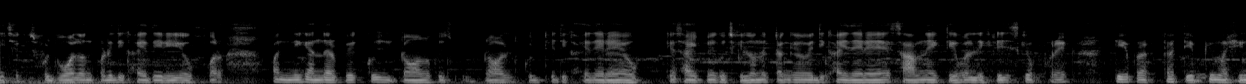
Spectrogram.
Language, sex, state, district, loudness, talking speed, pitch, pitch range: Hindi, male, Chhattisgarh, Bastar, -36 LUFS, 205 wpm, 100 Hz, 100-105 Hz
